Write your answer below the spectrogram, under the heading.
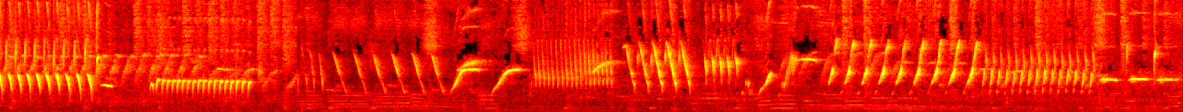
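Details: Singing canary with many variations: fast buzzy trills, a flat sustained tone, rapid strings of downward slurs, dense rattling tours, and clear held whistles.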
